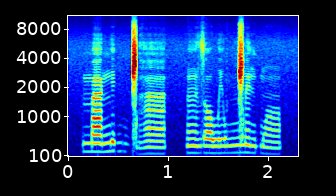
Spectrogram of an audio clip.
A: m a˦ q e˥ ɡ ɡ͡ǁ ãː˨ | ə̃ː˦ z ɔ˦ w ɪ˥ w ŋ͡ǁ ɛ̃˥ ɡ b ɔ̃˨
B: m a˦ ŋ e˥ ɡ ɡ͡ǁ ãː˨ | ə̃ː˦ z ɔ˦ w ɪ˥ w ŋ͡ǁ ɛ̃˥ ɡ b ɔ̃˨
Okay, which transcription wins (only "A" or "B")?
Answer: B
